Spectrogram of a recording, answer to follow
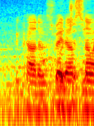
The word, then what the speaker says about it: Ricciardo: So, grew up in Australia, so I was like, well, you'd say it the English way, Australian way, so Ricciardo. Ricciardo, straight up, no accent, no get bullshit.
